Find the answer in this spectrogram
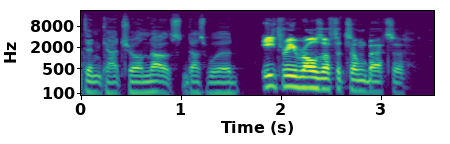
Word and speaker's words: E3: the Electronic Entertainment Expo, which apparently was supposed to be pronounced as E cubed. Ha. Yeah, I I'm guess- glad that didn't happen. Yeah, that I'm glad that didn't catch on. That's weird. E3 rolls off the tongue better.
